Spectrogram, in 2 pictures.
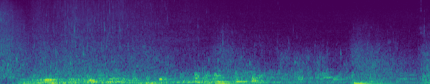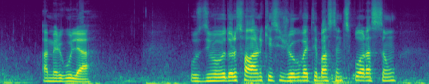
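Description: Water swirls and bubbles around a swimmer underwater.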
